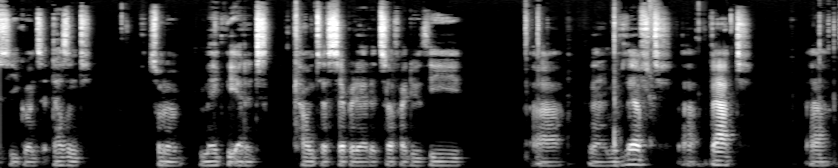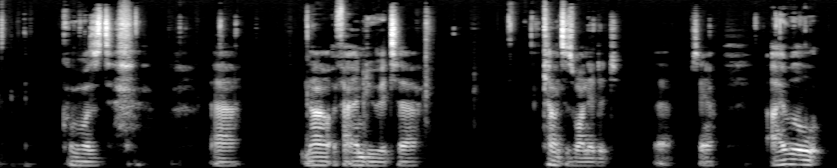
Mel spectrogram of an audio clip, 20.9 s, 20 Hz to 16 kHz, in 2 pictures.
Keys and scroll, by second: 2.9 i, 4.0-6.8 typing, 7.7 Left, 8.6-15.6 typing, 10.7 Left, 10.9 Left, 19.2-20.9 typing.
